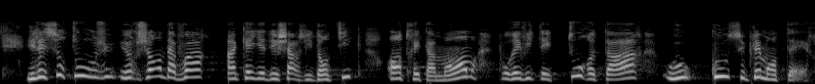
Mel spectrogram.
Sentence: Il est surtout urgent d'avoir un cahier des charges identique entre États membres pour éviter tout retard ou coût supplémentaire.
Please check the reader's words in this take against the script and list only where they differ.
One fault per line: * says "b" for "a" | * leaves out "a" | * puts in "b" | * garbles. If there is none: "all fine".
all fine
